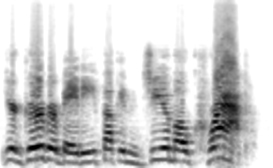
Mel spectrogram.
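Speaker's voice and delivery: loud, mocking disgust; scolding outburst. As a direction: spit out the brand with force. Acted scolding builds to outburst.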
